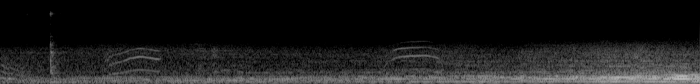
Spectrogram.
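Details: Hungry kitten, afraid to eat beside a black male cat and angry when stepped on, gives two separate rising-then-falling meows a few seconds apart over a low rumbling background that grows louder.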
